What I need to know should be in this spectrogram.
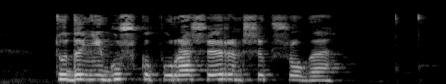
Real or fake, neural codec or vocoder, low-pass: real; none; 10.8 kHz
